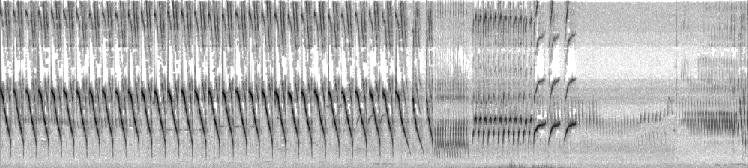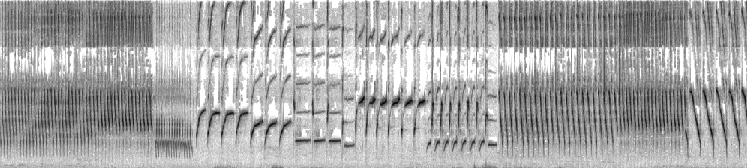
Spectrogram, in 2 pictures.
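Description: Domestic canary singing: long runs of fast, evenly repeated falling notes, changing to other trills and a few held whistled notes, with a brief pause about twelve seconds in.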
